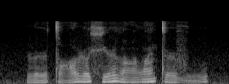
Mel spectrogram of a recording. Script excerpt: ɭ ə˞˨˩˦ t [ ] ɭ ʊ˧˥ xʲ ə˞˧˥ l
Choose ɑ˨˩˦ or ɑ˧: ɑ˨˩˦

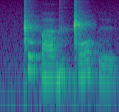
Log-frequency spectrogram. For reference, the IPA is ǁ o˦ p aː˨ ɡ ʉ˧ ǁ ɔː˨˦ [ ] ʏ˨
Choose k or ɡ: k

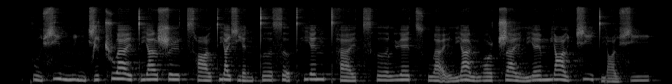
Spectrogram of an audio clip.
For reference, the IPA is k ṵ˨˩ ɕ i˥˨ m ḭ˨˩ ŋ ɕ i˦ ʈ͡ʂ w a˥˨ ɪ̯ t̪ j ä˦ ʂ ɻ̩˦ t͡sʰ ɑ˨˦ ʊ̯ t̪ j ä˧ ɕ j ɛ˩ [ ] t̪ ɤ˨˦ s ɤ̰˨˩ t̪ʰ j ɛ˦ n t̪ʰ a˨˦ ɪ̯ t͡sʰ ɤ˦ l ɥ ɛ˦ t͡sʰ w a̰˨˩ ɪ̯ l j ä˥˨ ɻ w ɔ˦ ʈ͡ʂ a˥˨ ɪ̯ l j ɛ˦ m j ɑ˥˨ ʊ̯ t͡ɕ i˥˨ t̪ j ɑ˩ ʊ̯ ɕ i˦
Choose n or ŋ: n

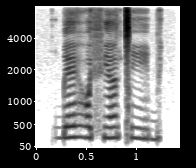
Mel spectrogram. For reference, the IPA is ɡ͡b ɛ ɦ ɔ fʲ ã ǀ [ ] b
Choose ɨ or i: i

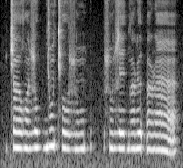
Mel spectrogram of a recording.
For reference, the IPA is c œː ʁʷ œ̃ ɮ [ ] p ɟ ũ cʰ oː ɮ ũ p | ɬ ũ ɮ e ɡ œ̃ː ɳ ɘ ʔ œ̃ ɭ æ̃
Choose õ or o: o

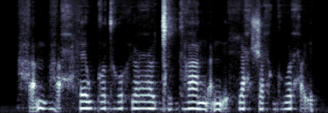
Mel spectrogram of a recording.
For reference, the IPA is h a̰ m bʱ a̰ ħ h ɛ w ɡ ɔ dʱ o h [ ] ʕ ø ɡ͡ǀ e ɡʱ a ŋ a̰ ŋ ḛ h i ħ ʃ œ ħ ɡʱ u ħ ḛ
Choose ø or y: y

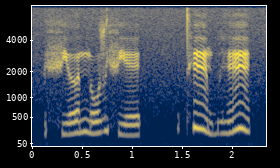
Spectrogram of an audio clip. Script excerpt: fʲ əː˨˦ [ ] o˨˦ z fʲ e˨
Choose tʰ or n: n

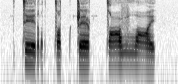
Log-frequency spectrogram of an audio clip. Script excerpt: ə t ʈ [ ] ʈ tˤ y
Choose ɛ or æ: ɛ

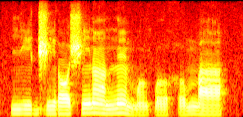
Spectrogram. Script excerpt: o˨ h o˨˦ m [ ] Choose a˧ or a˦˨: a˧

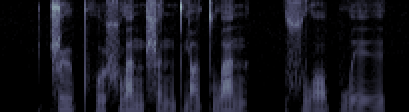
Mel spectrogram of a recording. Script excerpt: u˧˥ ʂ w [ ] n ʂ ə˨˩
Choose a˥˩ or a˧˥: a˥˩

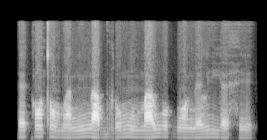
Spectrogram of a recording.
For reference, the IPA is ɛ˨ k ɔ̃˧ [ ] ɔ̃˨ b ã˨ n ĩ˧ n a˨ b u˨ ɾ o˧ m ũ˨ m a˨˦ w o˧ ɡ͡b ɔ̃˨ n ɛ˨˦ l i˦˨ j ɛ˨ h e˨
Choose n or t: t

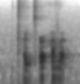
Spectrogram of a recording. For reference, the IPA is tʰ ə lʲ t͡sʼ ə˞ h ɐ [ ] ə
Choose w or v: v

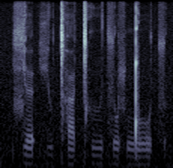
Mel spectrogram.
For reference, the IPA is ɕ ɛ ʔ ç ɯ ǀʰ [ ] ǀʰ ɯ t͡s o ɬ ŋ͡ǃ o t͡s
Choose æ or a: a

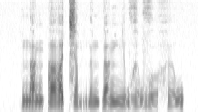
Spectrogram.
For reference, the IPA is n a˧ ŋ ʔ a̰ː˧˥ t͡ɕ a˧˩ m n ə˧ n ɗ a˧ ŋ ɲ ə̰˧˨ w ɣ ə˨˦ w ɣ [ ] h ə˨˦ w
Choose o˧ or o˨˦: o˨˦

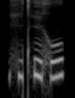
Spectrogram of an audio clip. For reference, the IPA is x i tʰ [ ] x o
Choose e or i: e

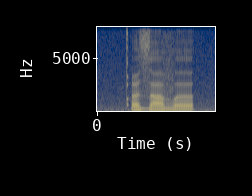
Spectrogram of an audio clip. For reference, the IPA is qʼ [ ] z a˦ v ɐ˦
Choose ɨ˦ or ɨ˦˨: ɨ˦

